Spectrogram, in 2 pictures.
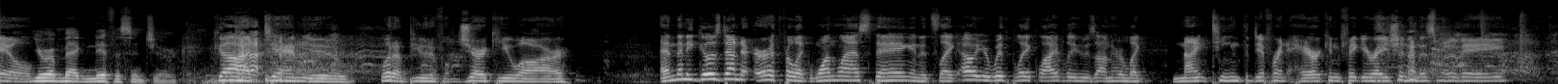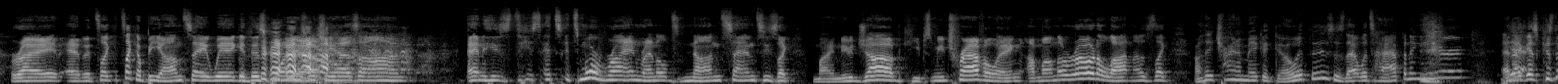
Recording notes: Recorded live at the Lily Pad in Cambridge, Massachusetts - March 21st, 2015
